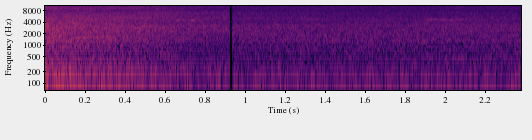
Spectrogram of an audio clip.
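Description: Outdoor background noise: a low, steady rumble with a light hiss, fading down over the first second and then staying faint.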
